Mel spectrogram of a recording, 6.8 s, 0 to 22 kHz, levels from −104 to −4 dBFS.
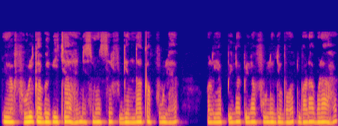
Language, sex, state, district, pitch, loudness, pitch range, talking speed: Hindi, male, Bihar, Muzaffarpur, 140 Hz, -22 LUFS, 135-145 Hz, 195 wpm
